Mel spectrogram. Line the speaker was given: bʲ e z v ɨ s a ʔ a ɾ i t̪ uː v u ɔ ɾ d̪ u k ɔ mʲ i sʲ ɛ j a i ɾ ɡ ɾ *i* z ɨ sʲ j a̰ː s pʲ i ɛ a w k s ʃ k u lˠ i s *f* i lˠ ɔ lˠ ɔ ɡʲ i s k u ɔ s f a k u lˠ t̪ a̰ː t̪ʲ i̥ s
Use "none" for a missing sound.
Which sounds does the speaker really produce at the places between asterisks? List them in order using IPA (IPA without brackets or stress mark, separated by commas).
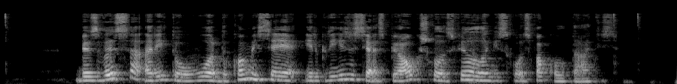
iː, f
